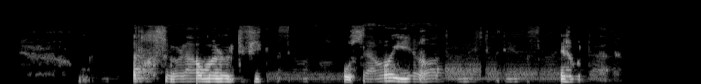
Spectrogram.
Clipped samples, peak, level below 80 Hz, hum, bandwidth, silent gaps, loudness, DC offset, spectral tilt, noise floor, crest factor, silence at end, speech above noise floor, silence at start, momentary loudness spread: under 0.1%; -2 dBFS; -62 dBFS; none; 6.8 kHz; none; -20 LUFS; under 0.1%; -7.5 dB/octave; -85 dBFS; 20 dB; 0.95 s; 65 dB; 0.8 s; 21 LU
